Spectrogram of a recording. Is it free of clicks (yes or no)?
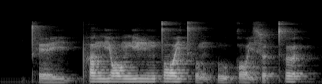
yes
